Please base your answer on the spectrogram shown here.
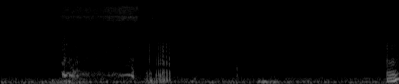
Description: Yeah just my cat snoring.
